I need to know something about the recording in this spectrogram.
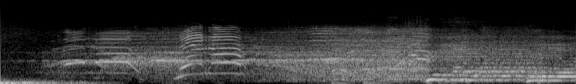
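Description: Children's voices call out and squeal in a large echoing hall.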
